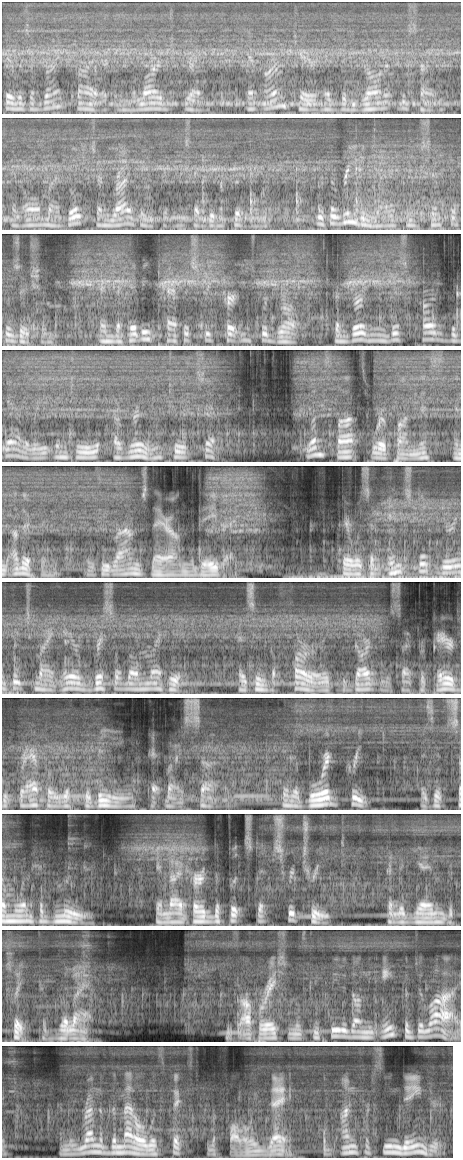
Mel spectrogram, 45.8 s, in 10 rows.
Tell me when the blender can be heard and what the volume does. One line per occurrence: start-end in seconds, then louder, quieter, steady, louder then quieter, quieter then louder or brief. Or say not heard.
0.0-45.7 quieter.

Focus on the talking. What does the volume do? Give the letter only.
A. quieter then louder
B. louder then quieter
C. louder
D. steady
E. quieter
D.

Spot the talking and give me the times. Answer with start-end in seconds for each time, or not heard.
0.0-16.0, 16.8-20.8, 21.8-37.7, 39.0-45.7.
